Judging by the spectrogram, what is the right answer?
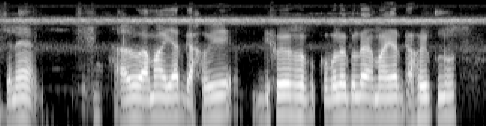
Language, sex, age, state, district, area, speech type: Assamese, male, 30-45, Assam, Majuli, urban, spontaneous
